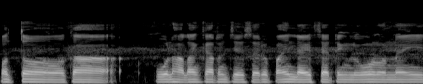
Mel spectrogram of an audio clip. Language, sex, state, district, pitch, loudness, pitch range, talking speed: Telugu, male, Andhra Pradesh, Visakhapatnam, 115 Hz, -23 LUFS, 110-115 Hz, 140 wpm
